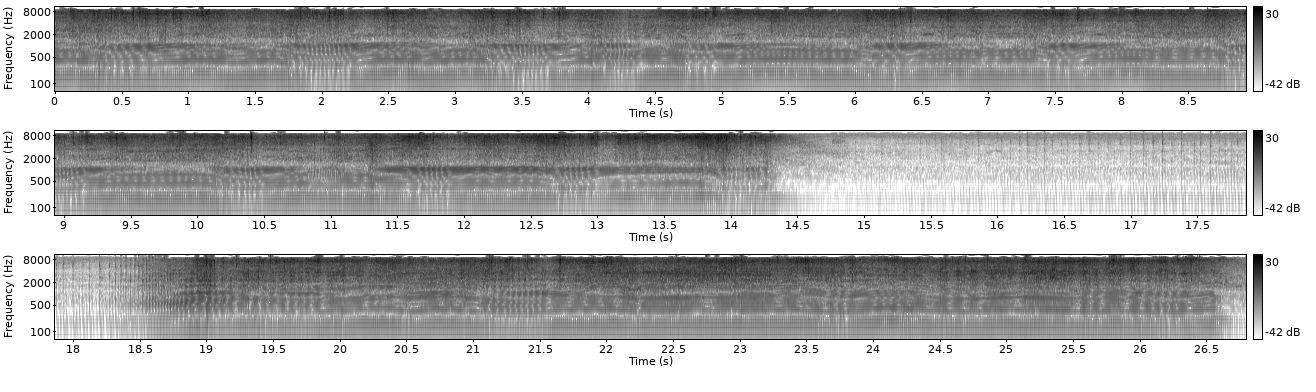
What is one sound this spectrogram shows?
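A string trimmer engine whines loudly, revving up and down, and drops briefly to a low idle.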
